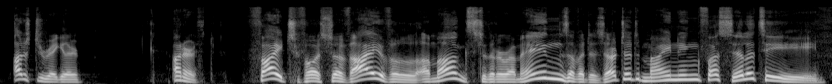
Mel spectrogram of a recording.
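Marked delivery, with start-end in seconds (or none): 1.7-8.2 slow vampire voice, every word drawn out. Reading a dramatic voice-over line after trying other accents: Count Dracula voice. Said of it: "Count Dracula, for that amazing rendition".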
